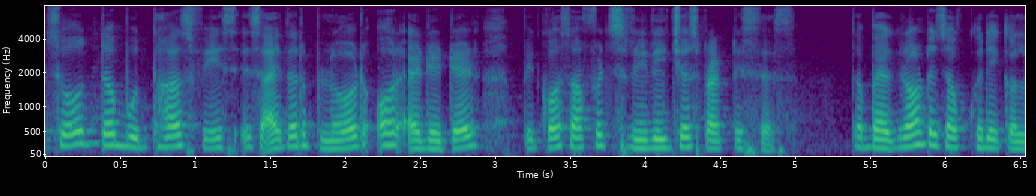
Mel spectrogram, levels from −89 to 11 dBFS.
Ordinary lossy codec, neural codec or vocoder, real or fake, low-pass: none; none; real; none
